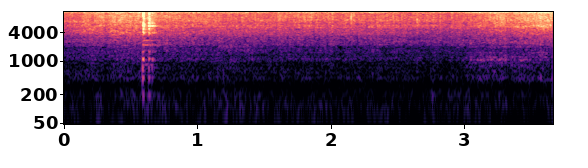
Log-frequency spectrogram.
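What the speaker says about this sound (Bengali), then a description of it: "অল্প একটু জল দিয়ে ভালো করে মশলাটা কষিয়ে নেব হলুদ লবণের সাথে" Spice paste with turmeric and salt sautéing in a pan for a thin Bengali pabda fish curry, a steady loud sizzle with one brief stir scrape, close and continuous.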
